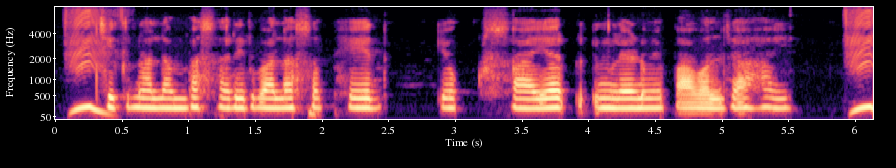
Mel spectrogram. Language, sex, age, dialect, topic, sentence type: Magahi, female, 18-24, Central/Standard, agriculture, statement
